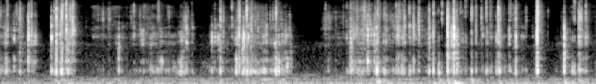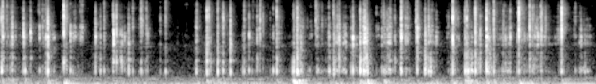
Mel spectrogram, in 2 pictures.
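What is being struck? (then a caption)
Molded plastic foot massage board. Long acrylic nails tap and scratch across a long white foot massage board of hollow molded plastic, covered in rounded plastic nubs around a central dome, including the dome itself. Rapid, bright clicks and dry scratchy rasps come in dense, uneven bursts with almost no ring or low end, between brief quiet pauses.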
